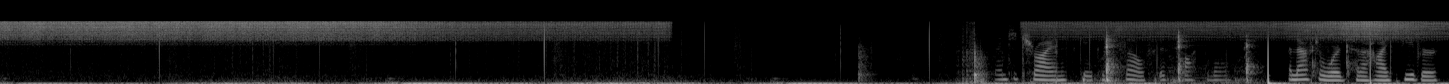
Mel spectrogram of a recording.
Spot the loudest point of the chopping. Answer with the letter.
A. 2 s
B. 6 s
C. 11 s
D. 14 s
C.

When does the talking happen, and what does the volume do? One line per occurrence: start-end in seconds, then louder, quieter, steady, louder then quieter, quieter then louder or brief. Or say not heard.
9.9-14.4 quieter then louder.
